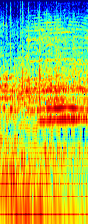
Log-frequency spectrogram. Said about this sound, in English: In Jesus' name, somebody clap your hands and believe God for it right now.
